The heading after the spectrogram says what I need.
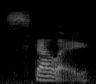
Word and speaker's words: Stele: Now, the correct pronunciation, as far as I'm aware, is Stele.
